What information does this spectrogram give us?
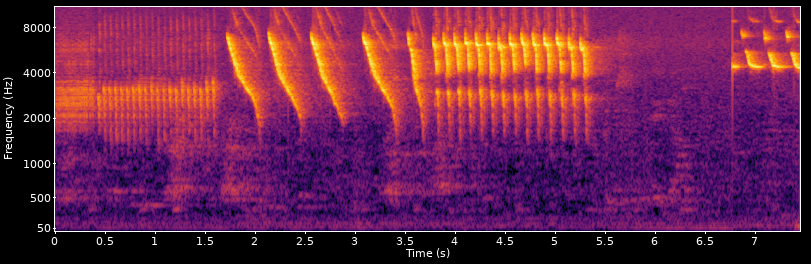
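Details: Belgian canary male singing a lot to his female: a steady buzzy trill, then a run of loud downward-sweeping whistles, a rapid rattling series of bright notes, a pause, and a short high chattering phrase.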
